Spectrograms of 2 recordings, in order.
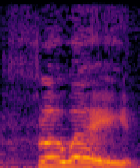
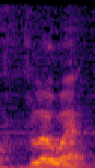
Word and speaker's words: Floette: Apparently it's called Floet, not Floette, because French pronunciation, but whatever.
